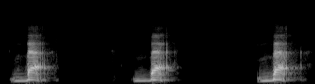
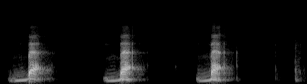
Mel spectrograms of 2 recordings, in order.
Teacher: Then we've got meme, then we've got the ba, ba, ba. It's articulated by pressing the lips together firmly and quickly. Ba, ba, ba.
